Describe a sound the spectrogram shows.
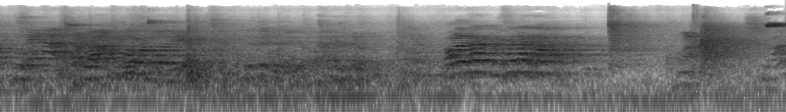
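Sneakers squeak and thud on a hard floor.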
